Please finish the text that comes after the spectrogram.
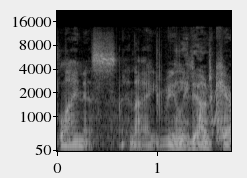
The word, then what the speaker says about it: Linus: I speak Swedish it's heinous when I speak Finnish it's Lino's when I speak English its Linus and I really don't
